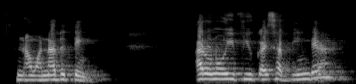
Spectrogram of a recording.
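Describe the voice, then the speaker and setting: There is audible room echo around this woman's voice. She talks at a fairly quick pace with a fairly high pitch. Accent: Spanish. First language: Spanish. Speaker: resident speaking at public hearing. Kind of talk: public comment at council meeting.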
